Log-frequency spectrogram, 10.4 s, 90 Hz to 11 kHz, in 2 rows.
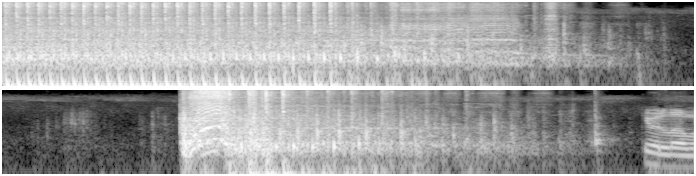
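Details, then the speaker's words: Circa-1974 John Deere 140 garden tractor, single-cylinder, first start with new oil, fuel and filter on choke; catches with even rapid pulses, dies and restarts, no knocking; healthy, but carburetor bowl gasket leaking. "Well, it doesn't knock or anything, but that car bowl is leaking."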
